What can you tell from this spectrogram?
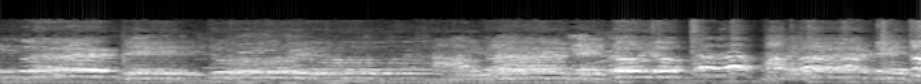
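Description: A group of people singing together, long held notes at first, then shorter, louder phrases from about five seconds in.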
